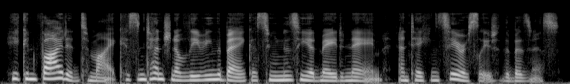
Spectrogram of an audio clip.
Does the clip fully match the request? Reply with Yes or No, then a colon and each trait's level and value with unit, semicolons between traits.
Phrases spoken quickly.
Yes: fast, 250 wpm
